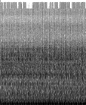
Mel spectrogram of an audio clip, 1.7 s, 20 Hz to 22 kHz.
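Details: 1998 JCB 208s (1CX) diesel backhoe loader, after rebuilding its clogged injector pump: steady, even idle with a low, regular thrum and no knocks or misfires; engine running healthy.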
